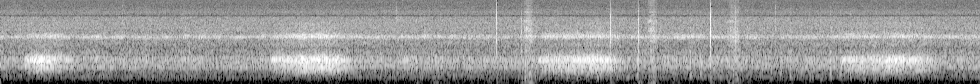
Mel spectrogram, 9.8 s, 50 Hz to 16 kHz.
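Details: Four regular, noisy snorting breaths at about 21 per minute, with faint clicks in the background; snoring.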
